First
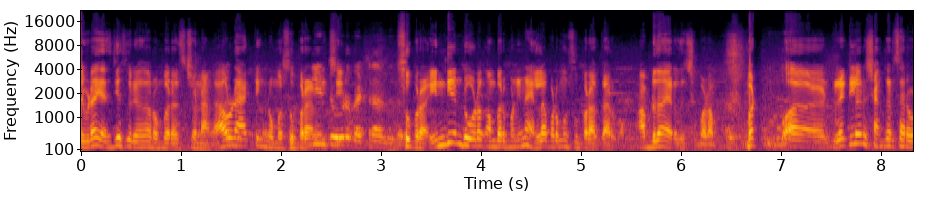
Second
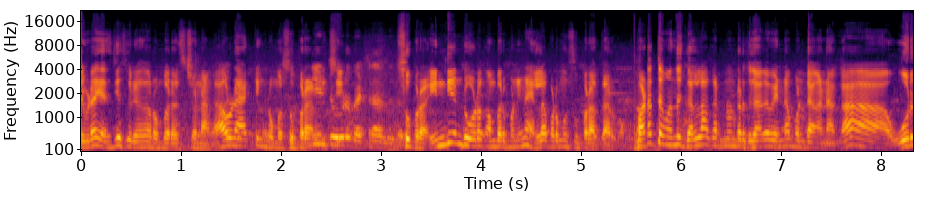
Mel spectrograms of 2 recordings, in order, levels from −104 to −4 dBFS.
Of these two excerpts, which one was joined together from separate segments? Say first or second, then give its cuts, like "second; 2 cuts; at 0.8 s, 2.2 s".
second; 1 cut; at 5.4 s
